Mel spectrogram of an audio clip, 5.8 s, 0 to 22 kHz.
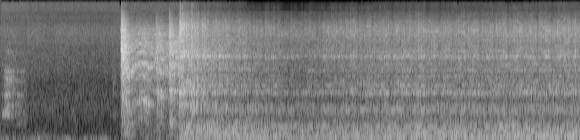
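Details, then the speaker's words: GM 5.3 V8 truck with a P0300 misfire code cranks, catches and settles into an uneven, loping idle with a stumbling beat, as if one cylinder is dead. A misfire, with a terrible smell noted. "hell yeah you guys sure that misfire it smells terrible it sounds a little bit more the house it used to sound a little bit Kemp but now you could hear it more because that's because one cylinder is not working so yeah that's a misfire"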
